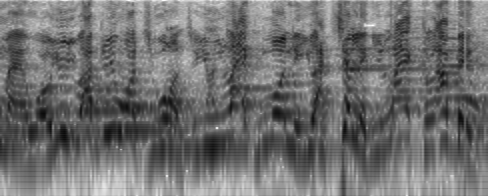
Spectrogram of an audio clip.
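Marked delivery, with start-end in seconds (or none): none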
